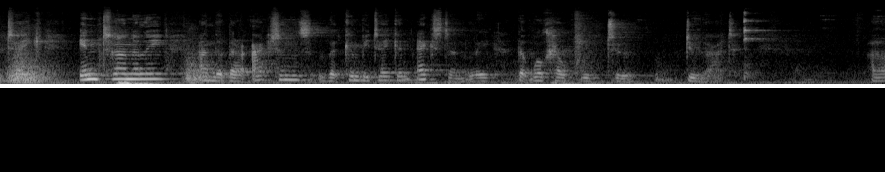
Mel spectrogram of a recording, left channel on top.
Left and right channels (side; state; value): right; silent; digital silence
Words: take internally and that there are actions that can be taken externally that will help you to do that.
